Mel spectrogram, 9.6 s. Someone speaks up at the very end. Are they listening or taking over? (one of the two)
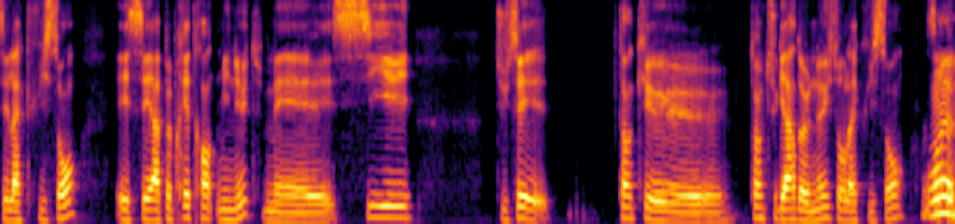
taking over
